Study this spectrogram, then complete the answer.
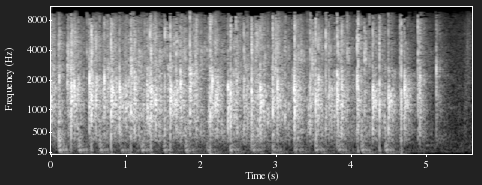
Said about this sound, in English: Can we give them a round of applause here?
